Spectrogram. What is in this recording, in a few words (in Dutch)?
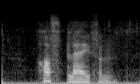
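"afblijven", Dutch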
